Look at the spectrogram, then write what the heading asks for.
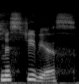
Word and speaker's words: mischievous: been guilty of myself how do you say this word make one mischievous mischievous okay so you don't say mischievous no mischievous two syllables less two syllables less wow I've been adding extra sys this whole time it's like I was trying to make the word longer it happens it's that silent eye after the V that trips people up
